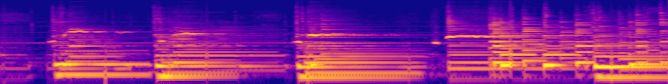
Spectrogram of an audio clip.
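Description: A milonga plays at a steady, moderately loud level, with sustained melodic notes over warm low chords phrased in several rising sections. The passage is instrumental, with no singing or talking.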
